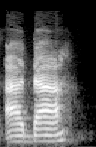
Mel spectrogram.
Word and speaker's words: Ada: Yeah, so it's pronounced Ada. Okay. Like, it's really hard to pronounce correctly without the Igbo accent, but it's Ada.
